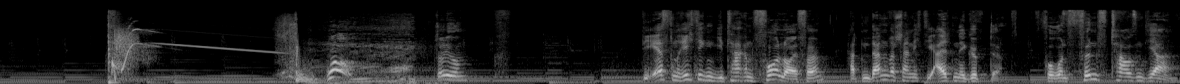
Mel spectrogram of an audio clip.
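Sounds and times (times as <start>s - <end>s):
taut bowstring twanging as an arrow is shot: 1.1s - 2.0s, 2.8s - 3.6s
speech: 3.2s - 4.8s, 6.4s - 11.7s.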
